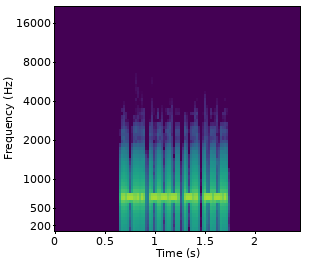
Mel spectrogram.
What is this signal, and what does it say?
Morse code, heard as a keyed tone, about 50 wpm, 700 Hz. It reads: LONG
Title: Top 300 Words Repeated 50wpm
